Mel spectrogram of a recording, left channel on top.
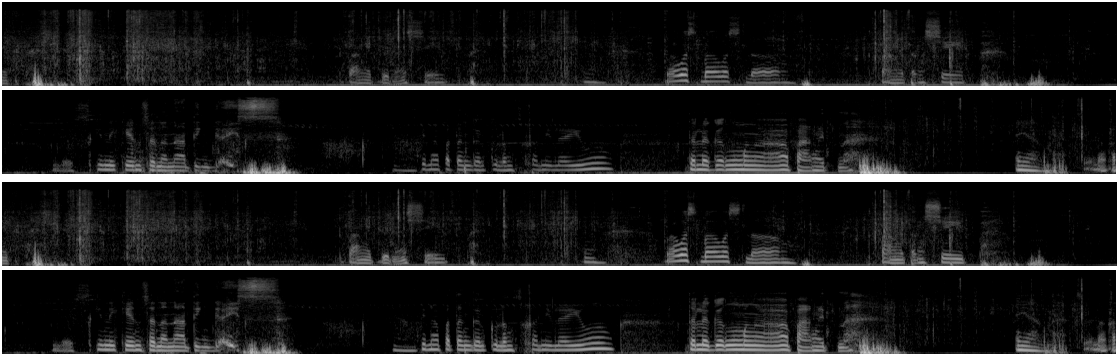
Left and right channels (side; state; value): both; normal; correlation 0.45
